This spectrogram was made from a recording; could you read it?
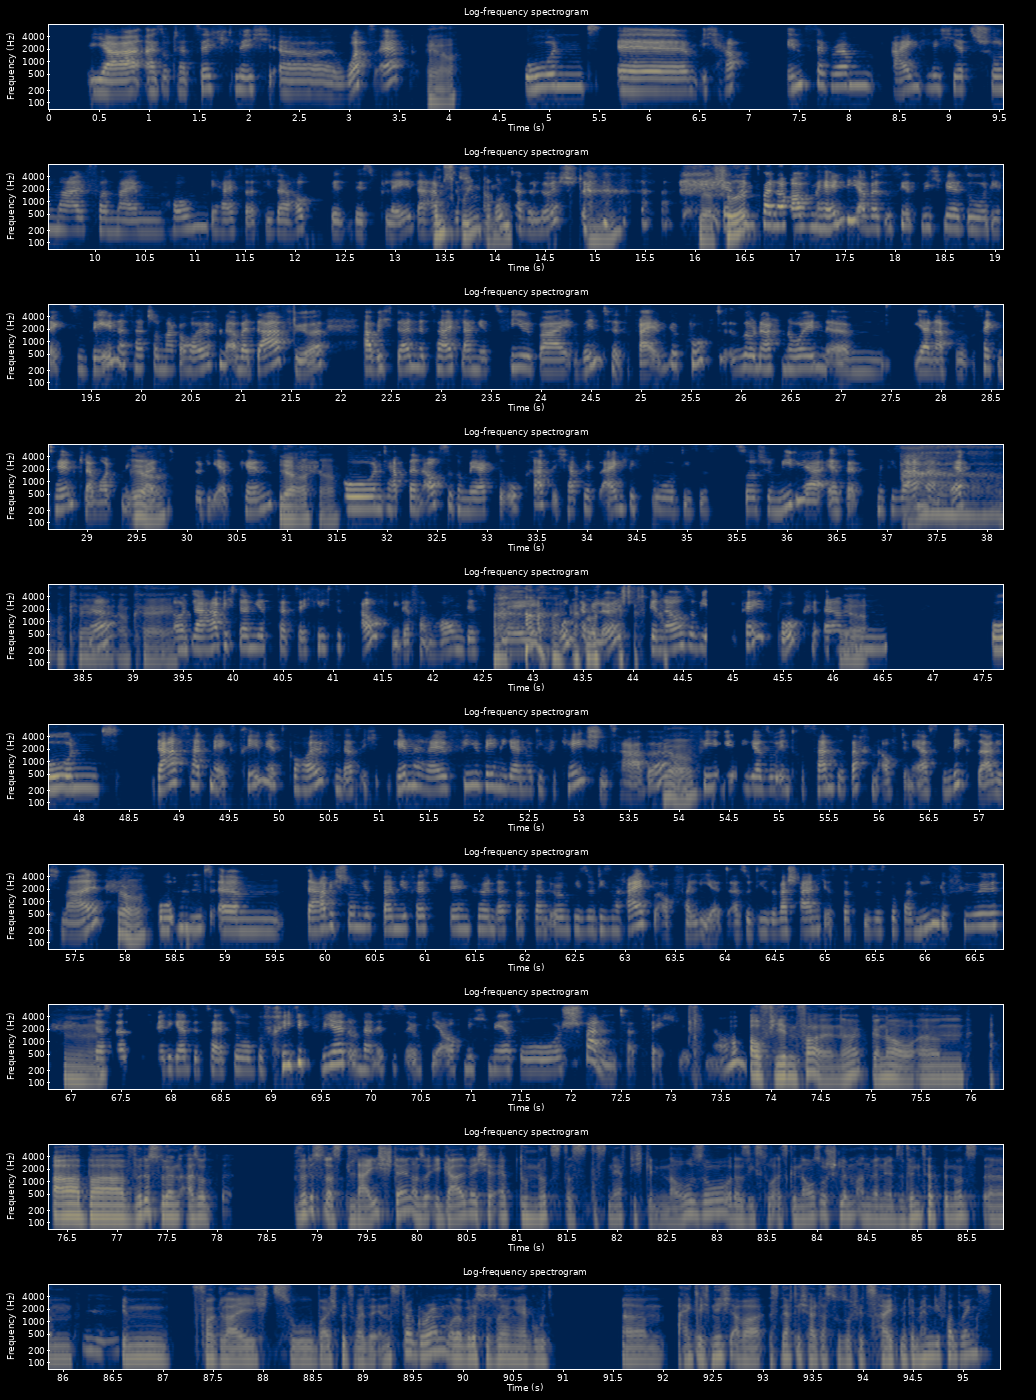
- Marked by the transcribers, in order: laugh; stressed: "dafür"; drawn out: "Ah"; stressed: "auch"; laugh; laughing while speaking: "Okay"; other background noise; drawn out: "und"; in English: "Notifications"; laughing while speaking: "befriedigt"
- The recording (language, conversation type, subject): German, podcast, Wie legst du digitale Pausen ein?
